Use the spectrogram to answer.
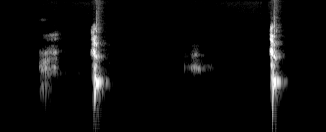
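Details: Adult man with chronic hiccups: abrupt, sharp hiccups about two seconds apart, each with a faint catch of breath.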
